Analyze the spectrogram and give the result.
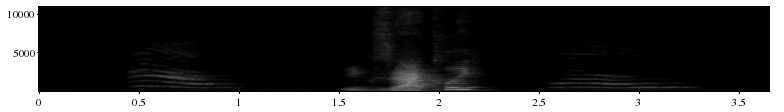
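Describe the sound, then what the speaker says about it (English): A cat meows twice, clear and close, with a short burst of human speech between the two calls. "Listen to the cat."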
